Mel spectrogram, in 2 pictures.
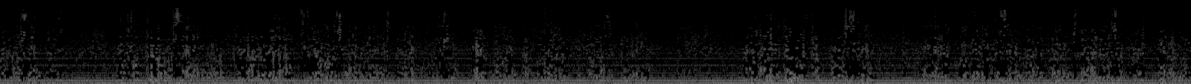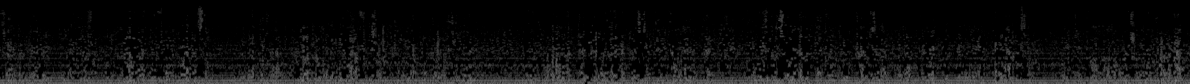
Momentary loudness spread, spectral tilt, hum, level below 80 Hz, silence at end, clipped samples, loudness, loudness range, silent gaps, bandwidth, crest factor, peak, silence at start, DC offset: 4 LU; -5 dB/octave; none; -50 dBFS; 0 s; under 0.1%; -46 LUFS; 1 LU; none; 16 kHz; 16 dB; -28 dBFS; 0 s; 0.2%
